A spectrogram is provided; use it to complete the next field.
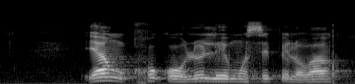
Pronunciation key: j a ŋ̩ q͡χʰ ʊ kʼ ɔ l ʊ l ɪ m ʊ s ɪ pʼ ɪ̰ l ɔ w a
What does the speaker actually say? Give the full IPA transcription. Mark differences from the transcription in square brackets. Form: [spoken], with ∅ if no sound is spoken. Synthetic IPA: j a ŋ̩ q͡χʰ ʊ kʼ ɔ l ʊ l ɪ m ʊ s ɪ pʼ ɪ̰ l ɔ w a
